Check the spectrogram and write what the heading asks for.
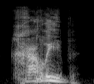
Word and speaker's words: Khalib: So it's the pronounced, the way that you say it is Khalib. – Khalib? – K-H-A-L-I-B.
